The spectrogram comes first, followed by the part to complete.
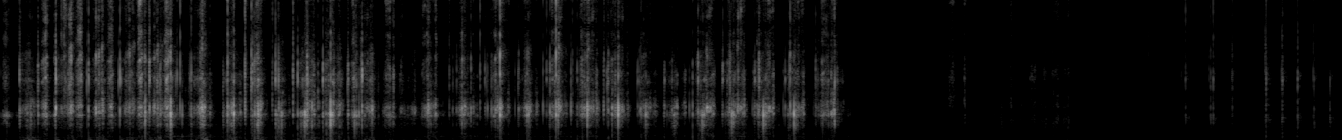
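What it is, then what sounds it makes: Dry bar of soap being scratched and crumbled. Long nails scratch and crumble the surface of a solid, very dry bar of soap held in both hands, making dense, bright, rapid scraping for about eight seconds. Then comes a near-silent pause, followed by a few sparse, softer crumbling scratches toward the end.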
